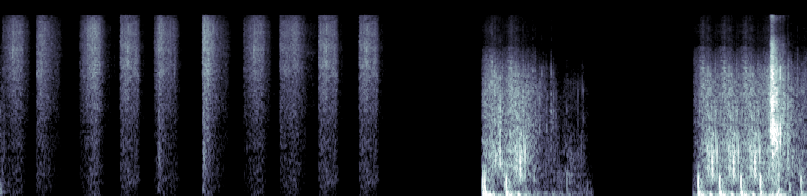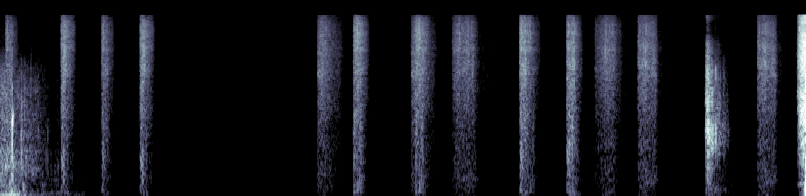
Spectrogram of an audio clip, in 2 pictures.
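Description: Footsteps thud softly and steadily on grass.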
